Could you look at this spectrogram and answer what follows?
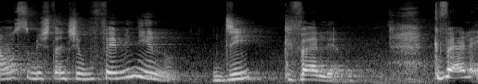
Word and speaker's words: Quelle: de velha e chamo logo atenção aqui para pronúncia do esse U depois do que ele tem um som de ver velha velha bem rapidinho Velha São poucas as palavras que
